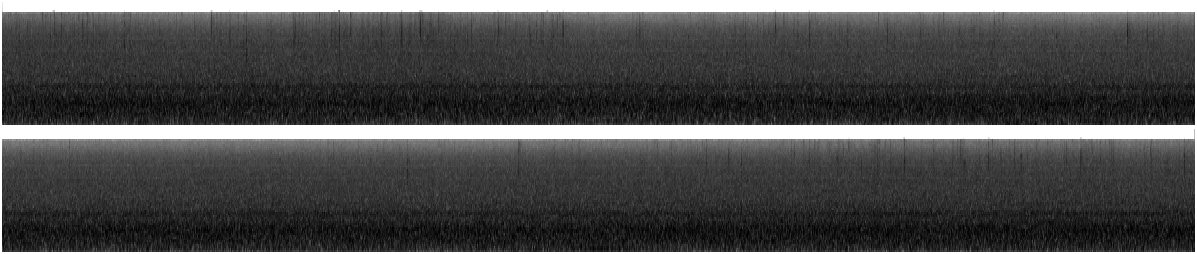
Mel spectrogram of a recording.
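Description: Steady rain falling on a wet stone balustrade and tiled floor: an even hiss with a few faint, sharp drop ticks.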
